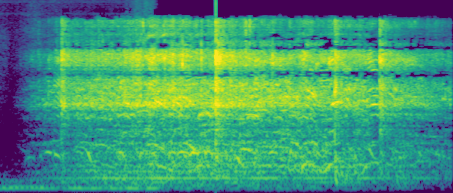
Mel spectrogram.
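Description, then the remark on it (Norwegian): Several sharp, sporadic cracks of gunfire from security forces in Myanmar firing on hundreds of protesters ring out over a dense, noisy crowd of voices in an open street, with the shots spaced irregularly. “Dette her er lyden av sikkerhetsstyrkene i Myanmar som plaffer løs mot hundrevis av folk på gata.”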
